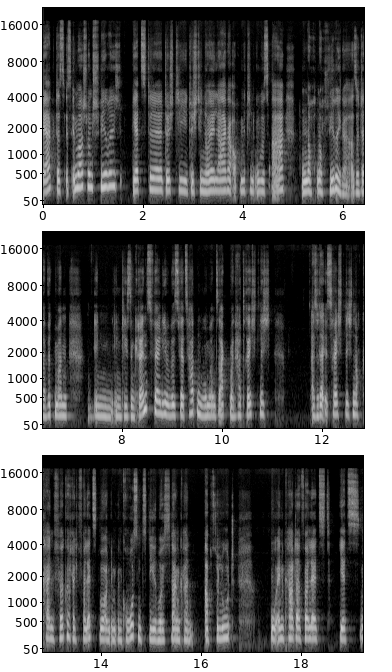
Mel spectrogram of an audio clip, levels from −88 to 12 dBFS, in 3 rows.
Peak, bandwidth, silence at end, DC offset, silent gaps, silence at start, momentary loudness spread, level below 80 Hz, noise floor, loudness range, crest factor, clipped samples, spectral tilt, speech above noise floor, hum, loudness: 0 dBFS; 17.5 kHz; 0 s; under 0.1%; none; 0 s; 8 LU; -60 dBFS; -61 dBFS; 3 LU; 18 dB; under 0.1%; -5 dB/octave; 42 dB; none; -19 LUFS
